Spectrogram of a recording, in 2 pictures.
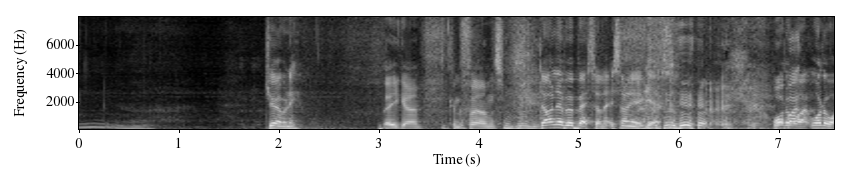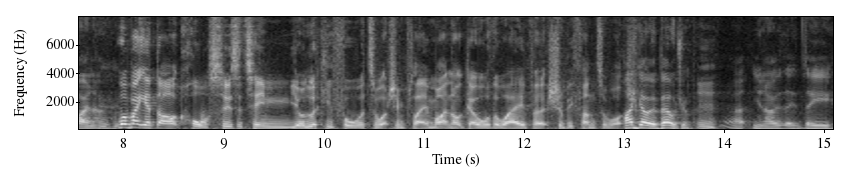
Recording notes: We're in front of a live audience. On an actual stage.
